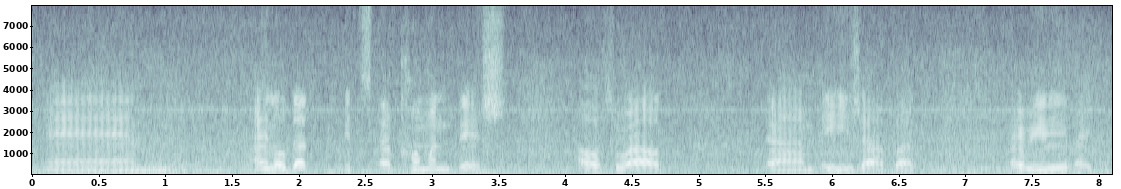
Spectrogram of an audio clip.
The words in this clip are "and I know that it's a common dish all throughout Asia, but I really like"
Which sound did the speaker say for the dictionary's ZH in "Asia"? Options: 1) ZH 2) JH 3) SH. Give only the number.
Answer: 1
